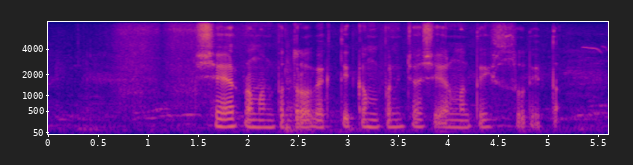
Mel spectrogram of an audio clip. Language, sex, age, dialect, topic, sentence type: Marathi, male, 25-30, Southern Konkan, banking, statement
